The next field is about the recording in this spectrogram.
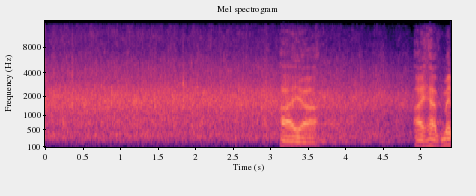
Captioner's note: applause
